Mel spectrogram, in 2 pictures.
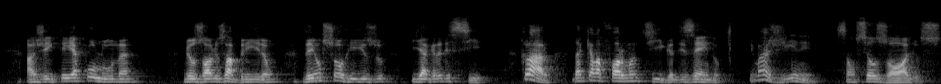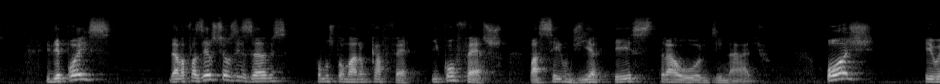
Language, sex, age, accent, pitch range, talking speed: Portuguese, male, 50-69, Brazilian, 110-150 Hz, 125 wpm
